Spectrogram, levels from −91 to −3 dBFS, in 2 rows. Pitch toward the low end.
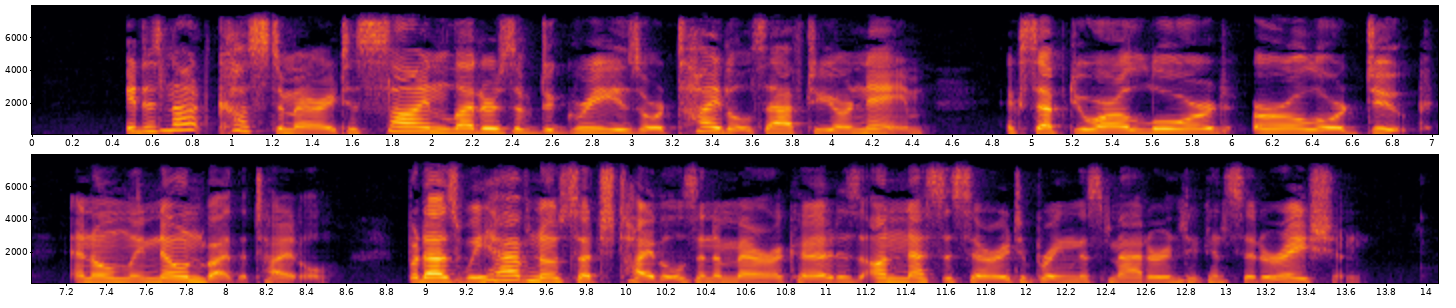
No: high, 195 Hz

